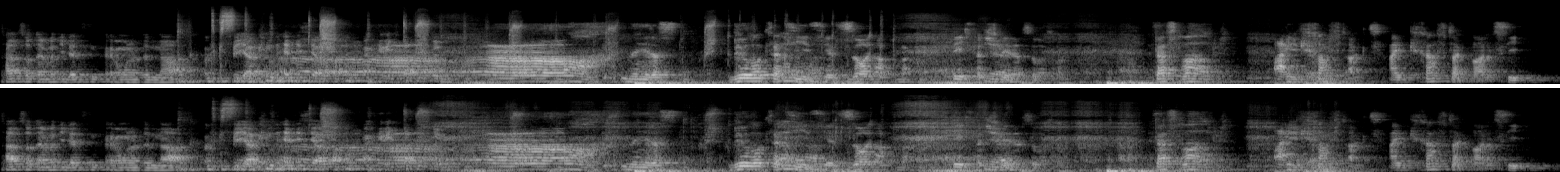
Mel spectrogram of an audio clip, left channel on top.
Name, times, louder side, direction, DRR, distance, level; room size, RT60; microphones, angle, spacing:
voice 1, 0.0-4.5 7.7-8.3 9.8-10.1 11.5-11.6 12.1-12.3 12.9-13.4, right 2 dB, 10° left, 1 dB, 1.1 m, -29 dB
sound 1, 1.8-3.4 3.7-9.4, left 7 dB, 85° left, 0.5 m, -34 dB
voice 2, 2.7-6.8 7.3-12.1 12.7-15.2, left 3 dB, 30° left, 7 dB, 0.5 m, -26 dB
sound 2, 4.2-8.6 8.9-13.4, right 2 dB, 30° right, 0.5 m, -32 dB
9.1 x 3.9 x 3.9 m, 0.95 s
head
